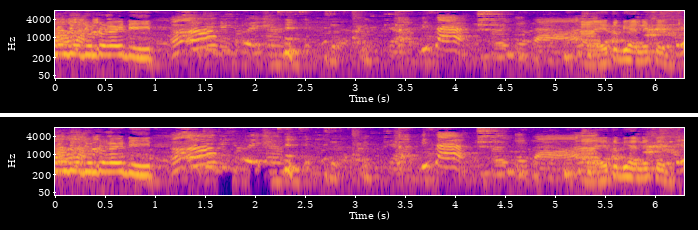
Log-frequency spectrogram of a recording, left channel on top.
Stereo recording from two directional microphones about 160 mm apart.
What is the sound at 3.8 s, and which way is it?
Speech, 30° right (ahead or behind).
